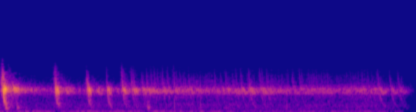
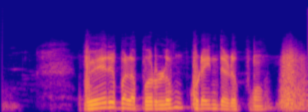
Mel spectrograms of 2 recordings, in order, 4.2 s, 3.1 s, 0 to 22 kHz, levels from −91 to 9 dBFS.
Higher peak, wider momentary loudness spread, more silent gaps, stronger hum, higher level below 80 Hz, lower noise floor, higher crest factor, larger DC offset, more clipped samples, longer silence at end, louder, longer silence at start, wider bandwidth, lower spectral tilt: second, -6 dBFS vs -2 dBFS; first, 17 LU vs 8 LU; neither; neither; second, -66 dBFS vs -52 dBFS; first, -52 dBFS vs -46 dBFS; first, 28 dB vs 16 dB; neither; neither; first, 1.45 s vs 0 s; second, -35 LUFS vs -17 LUFS; second, 0 s vs 0.85 s; second, 2.1 kHz vs 5.4 kHz; first, -9.5 dB/octave vs -5.5 dB/octave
